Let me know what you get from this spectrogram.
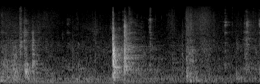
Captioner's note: clattering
